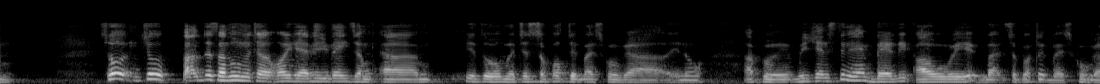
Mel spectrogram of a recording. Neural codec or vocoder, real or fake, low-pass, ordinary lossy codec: codec, 24 kHz, 0.9 kbps, WavTokenizer, medium music audio release; fake; 7.2 kHz; none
